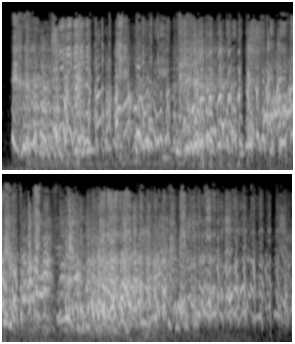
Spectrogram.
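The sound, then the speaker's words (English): A flock of birds cackles and gobbles in a loud, continuous turkey-like chorus, the rapid warbling calls overlapping for several seconds with no one speaking. “A group of birds was watching this, and they just started laughing at poor Peter”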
